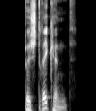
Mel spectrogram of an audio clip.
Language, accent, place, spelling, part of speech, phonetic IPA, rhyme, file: German, Germany, Berlin, bestrickend, adjective / verb, [bəˈʃtʁɪkn̩t], -ɪkn̩t, De-bestrickend.ogg
- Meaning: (verb) present participle of bestricken (“to enchant, to beguile”); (adjective) beguiling, bewitching, enchanting, engaging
